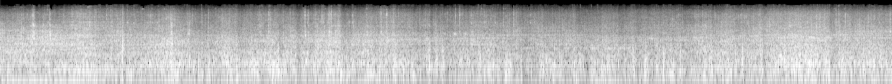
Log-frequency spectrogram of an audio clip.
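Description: ATV engine running steadily at trail speed, with the rough noise of the machine jostling over a dirt trail.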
